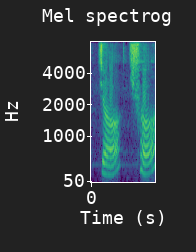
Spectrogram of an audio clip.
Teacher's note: जिन व्यंजनों के उच्चारण में कोई दो उच्चारण अवयव एक दूसरे को स्पर्श करके जब बोलने का प्रयत्न करे तो आंशिक रुकावट होती है, यानी वायु को निकलने में कुछ संघर्ष करना पड़ता है, तो उन्हें स्पर्श संघर्षी कहा जाता है।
